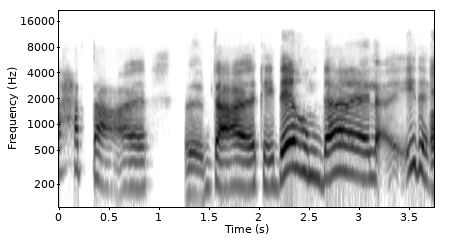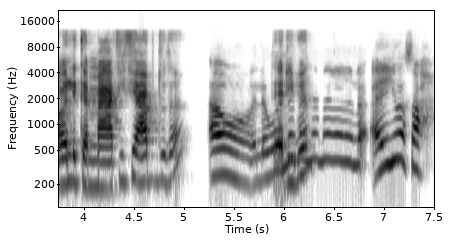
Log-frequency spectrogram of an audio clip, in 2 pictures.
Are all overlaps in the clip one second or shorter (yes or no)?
yes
